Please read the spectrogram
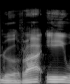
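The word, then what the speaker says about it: ra'y: It's written R-A apostrophe Y, but it's pronounced ra'i, And this is because that apostrophe that you see is the letter Hamsa in Arabic, and you have to pronounce it.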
